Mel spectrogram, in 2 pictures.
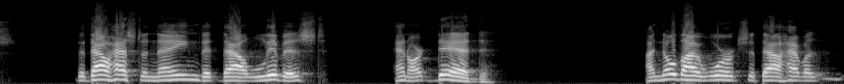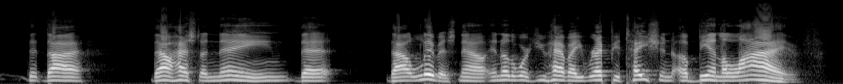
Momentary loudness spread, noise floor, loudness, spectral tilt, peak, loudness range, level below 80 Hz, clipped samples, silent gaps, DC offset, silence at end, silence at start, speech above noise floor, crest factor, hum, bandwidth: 13 LU; -68 dBFS; -12 LUFS; -7 dB/octave; 0 dBFS; 4 LU; -52 dBFS; 0.2%; none; under 0.1%; 0.45 s; 0.8 s; 57 dB; 14 dB; none; 11 kHz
